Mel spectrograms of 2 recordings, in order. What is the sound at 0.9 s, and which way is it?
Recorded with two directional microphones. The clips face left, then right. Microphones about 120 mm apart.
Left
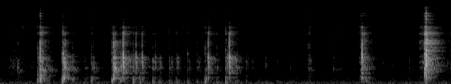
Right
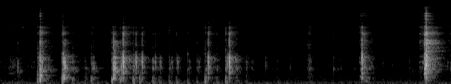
Computer keyboard, 20° right (ahead or behind).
